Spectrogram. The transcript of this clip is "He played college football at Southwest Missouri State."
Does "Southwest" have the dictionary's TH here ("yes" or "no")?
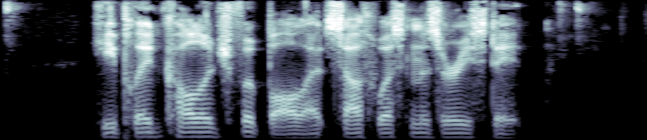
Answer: yes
